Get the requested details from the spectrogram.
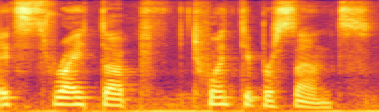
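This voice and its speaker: A man speaks with a non-native accent on a very clean recording with a silent background. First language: not English. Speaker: gaming streamer. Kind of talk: live stream game commentary. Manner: halting.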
